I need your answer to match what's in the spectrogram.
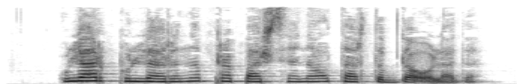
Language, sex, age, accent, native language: Uzbek, female, under 19, Buxoro, Uzbek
